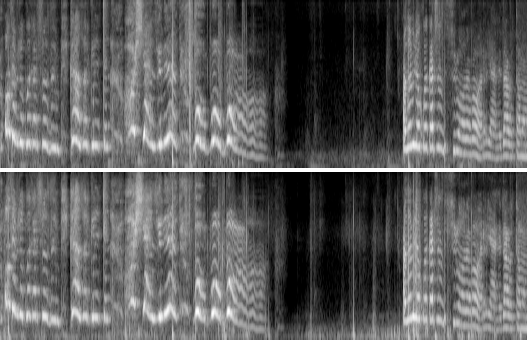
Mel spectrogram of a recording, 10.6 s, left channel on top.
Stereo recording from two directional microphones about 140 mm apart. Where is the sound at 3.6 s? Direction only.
10° right (ahead or behind).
